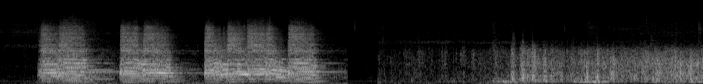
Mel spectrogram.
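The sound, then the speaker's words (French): A rain and thunder sound effect at an improv theatre show: three loud rumbling thunder bursts in quick succession, then a steady rain patter that grows louder. “Bon, bah il pleut. T'es sûr qu'il pleut?”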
